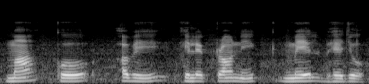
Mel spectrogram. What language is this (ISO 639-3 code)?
urd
